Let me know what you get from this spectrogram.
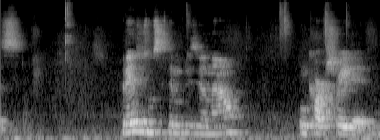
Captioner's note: speaking portuguese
